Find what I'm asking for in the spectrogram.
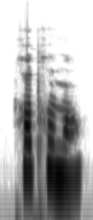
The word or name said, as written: proprement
